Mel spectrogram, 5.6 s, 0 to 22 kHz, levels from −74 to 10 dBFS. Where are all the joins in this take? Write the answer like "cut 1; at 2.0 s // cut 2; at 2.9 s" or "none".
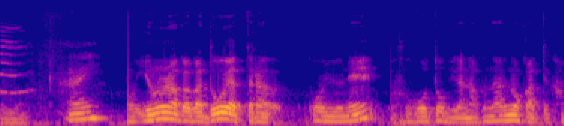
cut 1; at 1.2 s // cut 2; at 4.0 s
